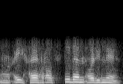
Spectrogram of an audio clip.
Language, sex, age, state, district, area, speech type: Manipuri, female, 18-30, Manipur, Senapati, rural, conversation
